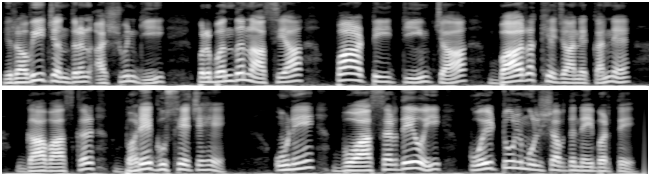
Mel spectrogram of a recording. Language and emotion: Dogri, angry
